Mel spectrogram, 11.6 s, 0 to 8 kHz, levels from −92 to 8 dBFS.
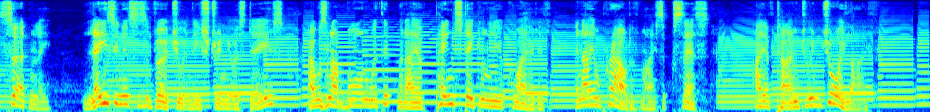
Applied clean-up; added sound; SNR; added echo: none; Wind instrument, woodwind instrument; 9 dB; none.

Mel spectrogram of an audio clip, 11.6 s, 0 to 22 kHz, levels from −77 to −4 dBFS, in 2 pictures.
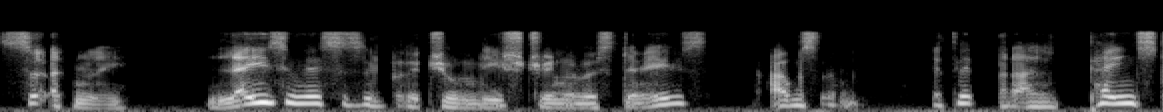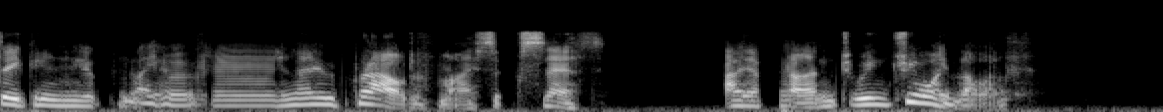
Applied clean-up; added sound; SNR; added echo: neural diffusion model UNIVERSE++.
